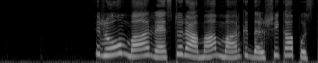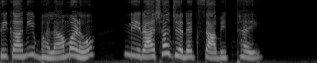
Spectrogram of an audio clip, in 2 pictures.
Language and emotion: Gujarati, sad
